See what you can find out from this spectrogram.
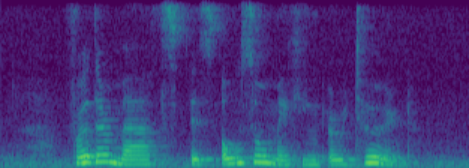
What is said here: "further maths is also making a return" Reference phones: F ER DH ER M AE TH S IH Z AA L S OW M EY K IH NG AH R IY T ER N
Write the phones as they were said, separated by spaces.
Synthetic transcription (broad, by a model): F ER DH ER M AE TH S IH Z AA L S OW M EY K IH NG AH R IY T ER N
